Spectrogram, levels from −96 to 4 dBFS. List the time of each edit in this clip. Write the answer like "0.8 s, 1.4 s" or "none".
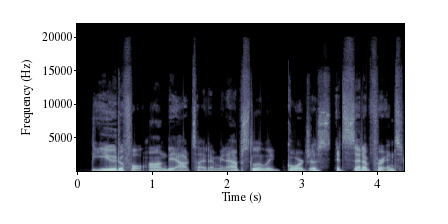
1.0 s, 3.3 s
